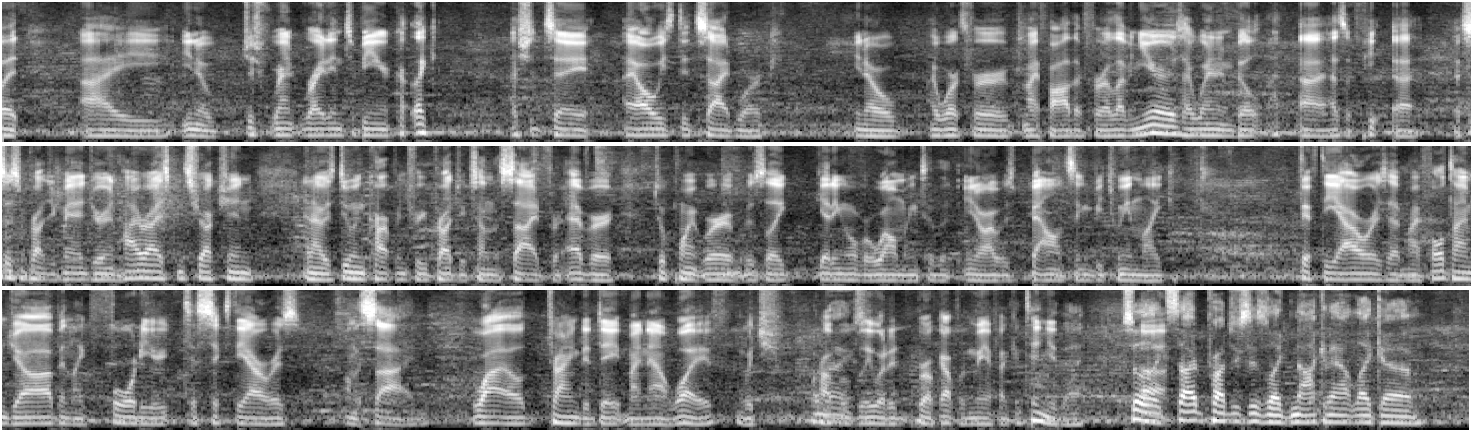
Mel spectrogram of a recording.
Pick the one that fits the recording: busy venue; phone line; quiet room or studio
busy venue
